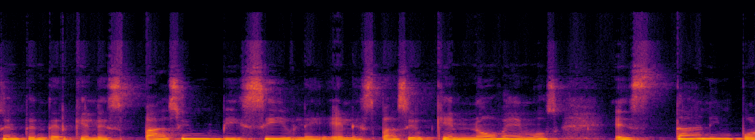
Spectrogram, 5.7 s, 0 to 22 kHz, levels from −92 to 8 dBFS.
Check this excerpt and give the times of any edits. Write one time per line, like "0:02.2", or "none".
none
